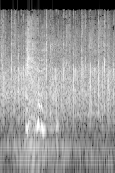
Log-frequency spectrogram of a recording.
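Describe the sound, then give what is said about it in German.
Applause: a dense wash of many quick claps that stays fairly soft and even throughout, with a voice briefly audible partway through. “Ja, da kann man mal klatschen.”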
